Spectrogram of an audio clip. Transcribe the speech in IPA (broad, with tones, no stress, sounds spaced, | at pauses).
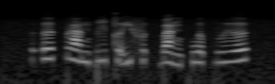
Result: ʔ əː˦˥ t̚ ɣ a̤˨˩ n ɓ i˧ t̪ ə̰˧˥ j f ə˨˩ t̚ ɓ a˧˩ ŋ k w ə˨˩ p̚ v ɨ˨˦ ə̯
